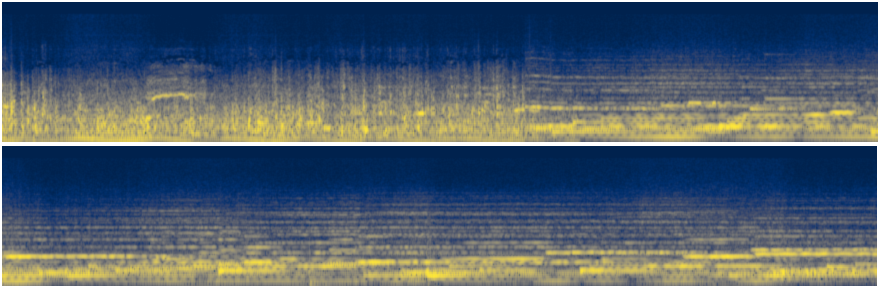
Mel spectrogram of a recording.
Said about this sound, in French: Monté dans le fiacre et parti.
